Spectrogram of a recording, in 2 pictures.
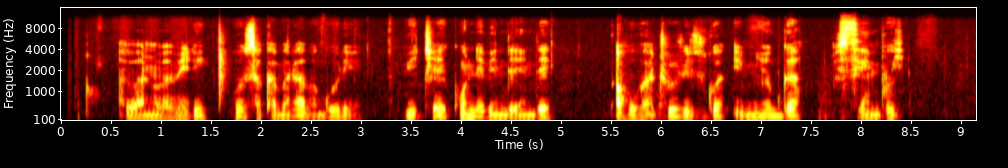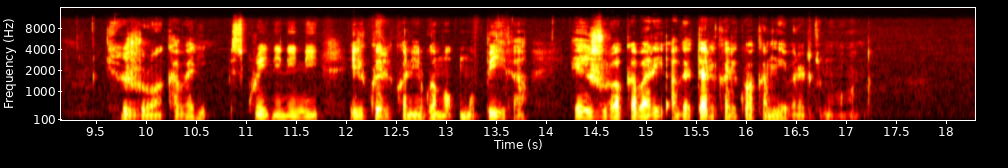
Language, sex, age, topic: Kinyarwanda, male, 18-24, finance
